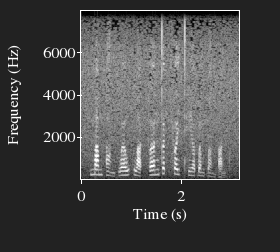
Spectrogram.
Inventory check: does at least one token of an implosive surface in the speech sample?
yes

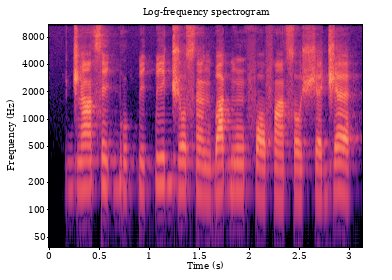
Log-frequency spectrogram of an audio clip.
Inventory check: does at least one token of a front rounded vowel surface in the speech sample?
no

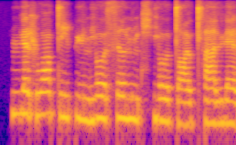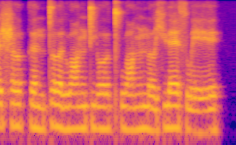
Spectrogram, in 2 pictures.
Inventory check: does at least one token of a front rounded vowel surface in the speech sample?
yes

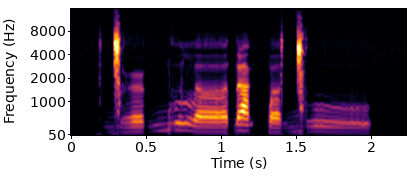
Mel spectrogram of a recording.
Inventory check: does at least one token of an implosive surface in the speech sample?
yes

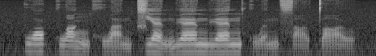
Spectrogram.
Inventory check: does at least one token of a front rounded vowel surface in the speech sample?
no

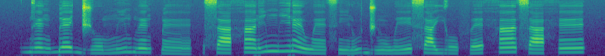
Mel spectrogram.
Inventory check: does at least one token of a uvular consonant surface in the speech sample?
no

